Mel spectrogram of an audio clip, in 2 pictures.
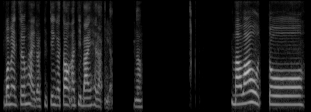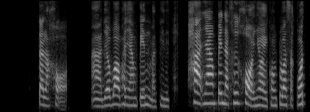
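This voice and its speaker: A woman's voice: fairly high pitch, sharp tone, no echo. A young woman with a Lao accent, teaching an online language lesson and explaining step by step with patient fillers.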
